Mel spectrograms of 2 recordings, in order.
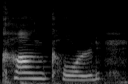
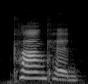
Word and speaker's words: Concord: all of you out of Staters it's not pronounced Concord it's pronounced Concord so we went to Minuteman National Park and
